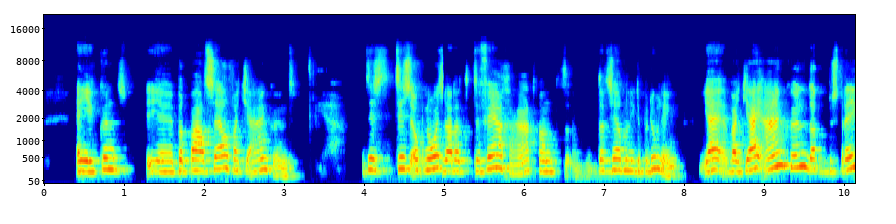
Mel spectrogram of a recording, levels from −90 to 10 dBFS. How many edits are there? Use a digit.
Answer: 6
